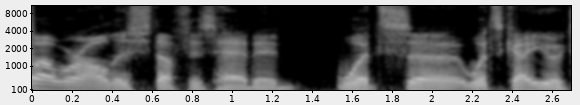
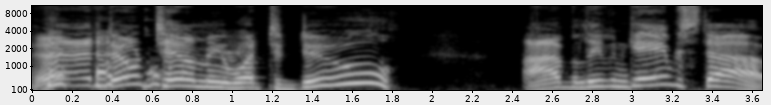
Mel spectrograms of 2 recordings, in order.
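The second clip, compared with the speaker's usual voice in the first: very high, old-fashioned put-on voice; 13 semitones higher than usual. Imagining an old-timey version of a co-host ordering stock: imitating old-timey Alexis. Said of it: "imagine old-timey Alexis being like".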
